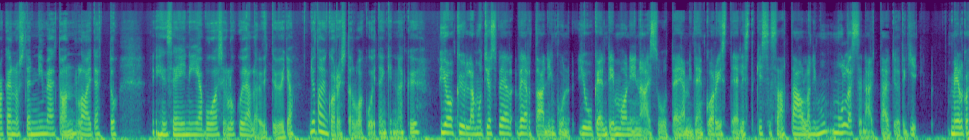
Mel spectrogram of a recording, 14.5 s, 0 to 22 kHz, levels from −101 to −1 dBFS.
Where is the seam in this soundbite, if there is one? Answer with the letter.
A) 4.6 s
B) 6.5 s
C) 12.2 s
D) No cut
A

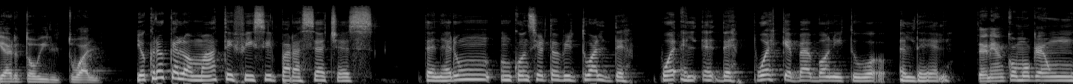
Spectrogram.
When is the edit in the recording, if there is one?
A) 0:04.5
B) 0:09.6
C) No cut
B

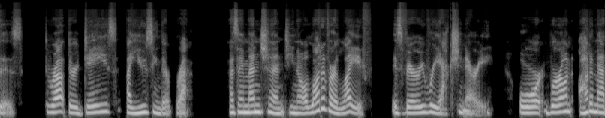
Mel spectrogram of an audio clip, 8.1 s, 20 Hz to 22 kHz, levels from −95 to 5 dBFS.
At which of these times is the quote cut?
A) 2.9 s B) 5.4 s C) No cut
C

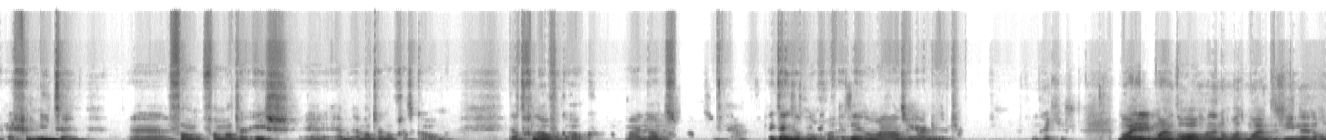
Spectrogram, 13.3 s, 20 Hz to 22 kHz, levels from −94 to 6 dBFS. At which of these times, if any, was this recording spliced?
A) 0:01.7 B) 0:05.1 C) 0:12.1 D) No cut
B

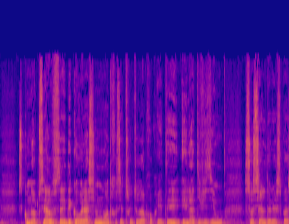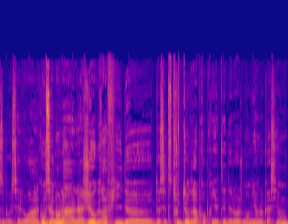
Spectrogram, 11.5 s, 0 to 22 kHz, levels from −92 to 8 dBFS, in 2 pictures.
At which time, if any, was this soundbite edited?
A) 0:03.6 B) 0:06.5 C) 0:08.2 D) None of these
B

